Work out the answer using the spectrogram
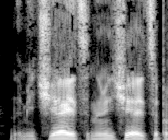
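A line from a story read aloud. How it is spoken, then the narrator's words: Grumbling. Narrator (Russian): проворчал дядя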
